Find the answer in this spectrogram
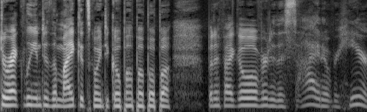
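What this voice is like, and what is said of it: Usual voice. Nothing is said of it.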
